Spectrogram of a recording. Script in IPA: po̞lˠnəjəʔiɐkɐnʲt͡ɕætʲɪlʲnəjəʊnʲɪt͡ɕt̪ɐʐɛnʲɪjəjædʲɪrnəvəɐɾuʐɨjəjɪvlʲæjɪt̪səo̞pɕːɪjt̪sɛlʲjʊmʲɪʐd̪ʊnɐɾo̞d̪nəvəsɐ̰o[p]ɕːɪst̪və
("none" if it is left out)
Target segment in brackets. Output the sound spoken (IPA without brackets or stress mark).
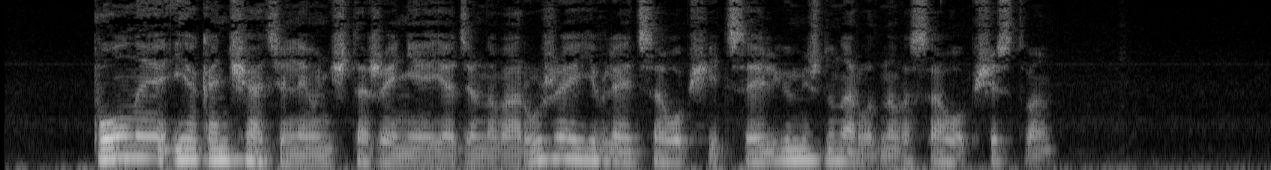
p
